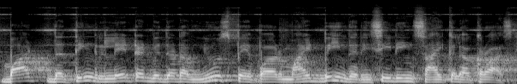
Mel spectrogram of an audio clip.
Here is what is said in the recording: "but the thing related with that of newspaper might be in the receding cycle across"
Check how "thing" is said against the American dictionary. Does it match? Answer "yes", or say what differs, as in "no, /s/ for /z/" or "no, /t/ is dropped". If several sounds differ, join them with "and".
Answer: no, /t/ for /θ/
